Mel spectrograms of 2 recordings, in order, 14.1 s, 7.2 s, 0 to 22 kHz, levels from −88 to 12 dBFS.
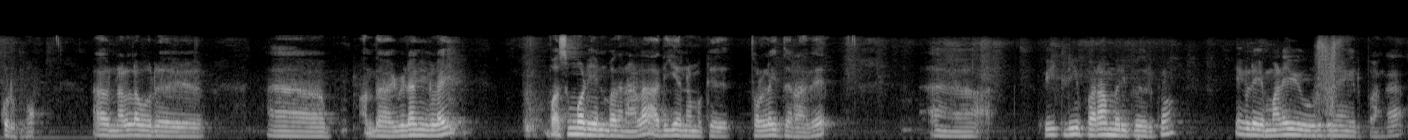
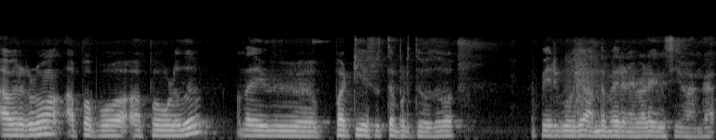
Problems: none marked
